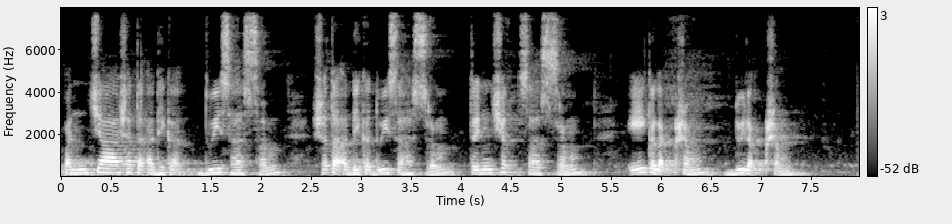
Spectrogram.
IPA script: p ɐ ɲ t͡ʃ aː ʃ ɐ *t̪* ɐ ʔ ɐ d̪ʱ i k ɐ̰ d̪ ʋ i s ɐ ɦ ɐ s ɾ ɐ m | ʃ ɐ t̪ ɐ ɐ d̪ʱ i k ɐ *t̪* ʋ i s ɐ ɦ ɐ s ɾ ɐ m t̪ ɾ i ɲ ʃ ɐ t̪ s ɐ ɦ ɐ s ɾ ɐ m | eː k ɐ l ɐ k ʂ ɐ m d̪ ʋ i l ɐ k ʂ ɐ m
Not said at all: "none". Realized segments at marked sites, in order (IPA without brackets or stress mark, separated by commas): t̪, d̪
